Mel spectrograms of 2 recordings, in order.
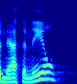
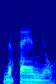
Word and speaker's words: Nathanael: Jesus himself said in John chapter 1 to Nathanael, or Holly says I mispronounced that, and everybody thinks I'm weird. It's Nathanael, she says.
